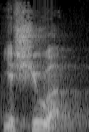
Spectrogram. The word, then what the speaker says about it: Yeshua: In fact, the Hebrews pronounce Joshua as Yeshua.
